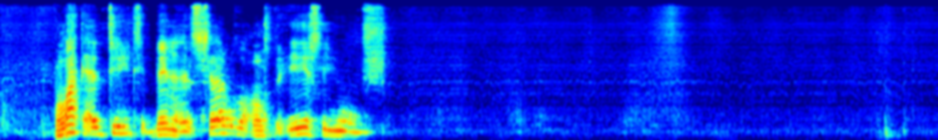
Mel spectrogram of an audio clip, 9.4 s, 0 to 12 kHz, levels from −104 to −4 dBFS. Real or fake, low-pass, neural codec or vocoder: fake; 10.8 kHz; codec, 44.1 kHz, 1.7 kbps, Pupu-Codec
